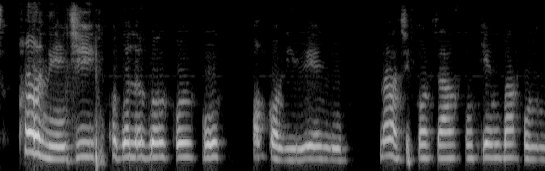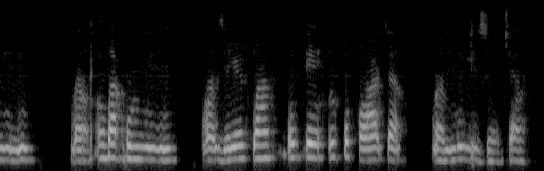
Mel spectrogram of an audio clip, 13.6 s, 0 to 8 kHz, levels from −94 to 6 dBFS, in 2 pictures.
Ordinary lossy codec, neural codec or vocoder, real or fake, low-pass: none; codec, 16 kHz, 2 kbps, FunCodec, trained on LibriTTS, 25 frames a second; fake; none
